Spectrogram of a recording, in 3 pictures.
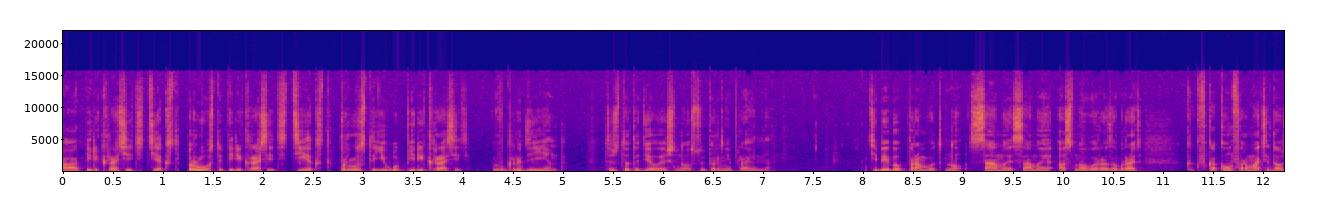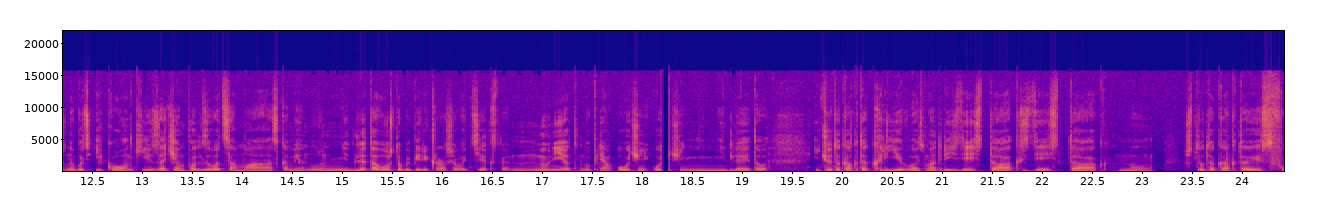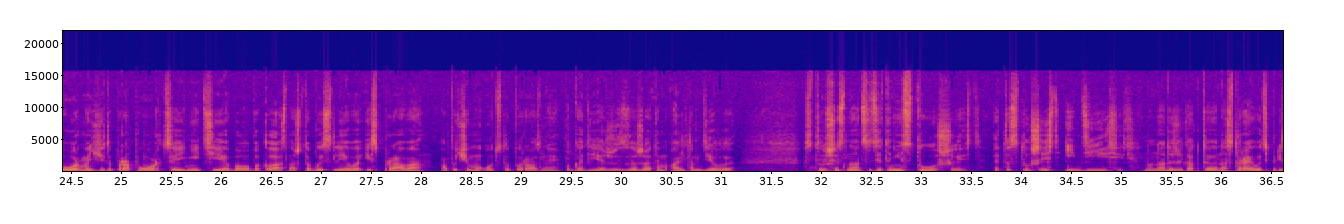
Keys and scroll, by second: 0.1 super+v, 5.2 super+z, 10.5 shift+o, 19.4 shift+p, 21.9 super+z, 23.2 shift+o, 28.1 shift+p, 28.8 super+z, 29.3 super+z, 36.0 shift+p.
